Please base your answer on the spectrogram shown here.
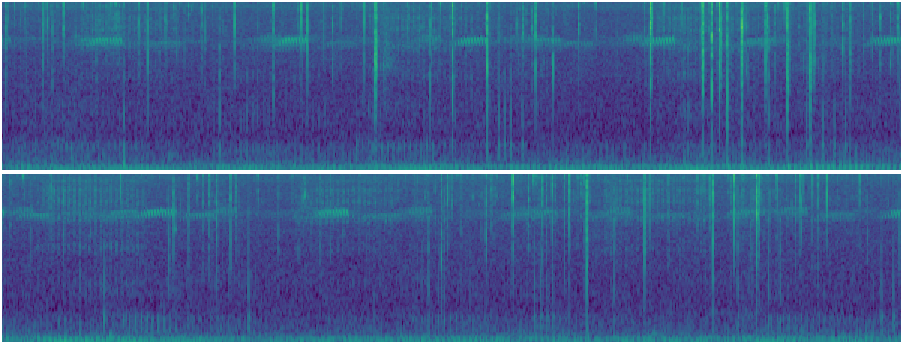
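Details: Sleeping kitties purring in a cozy spring garden ambience beside a crackling fireplace: a deep, steady rumbling purr that swells and eases with each breath, overlaid by sharp fire crackles and short high chirps repeating about every second.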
